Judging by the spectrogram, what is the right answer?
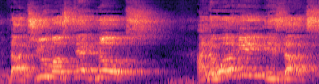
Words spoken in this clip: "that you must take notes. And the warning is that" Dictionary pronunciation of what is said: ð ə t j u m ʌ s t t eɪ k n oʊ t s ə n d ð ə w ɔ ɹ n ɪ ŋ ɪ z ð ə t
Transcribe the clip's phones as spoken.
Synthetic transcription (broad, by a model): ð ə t j u m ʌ s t t eɪ k n oʊ t s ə n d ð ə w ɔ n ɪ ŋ ɪ z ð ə t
